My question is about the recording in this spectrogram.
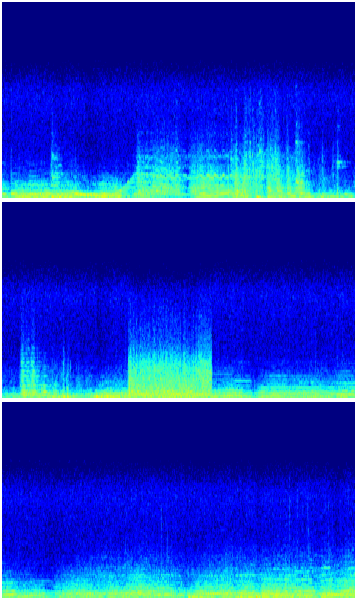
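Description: Dramatic orchestral film score with strings. About halfway through, a burst of gunfire lasting under two seconds cuts across it.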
